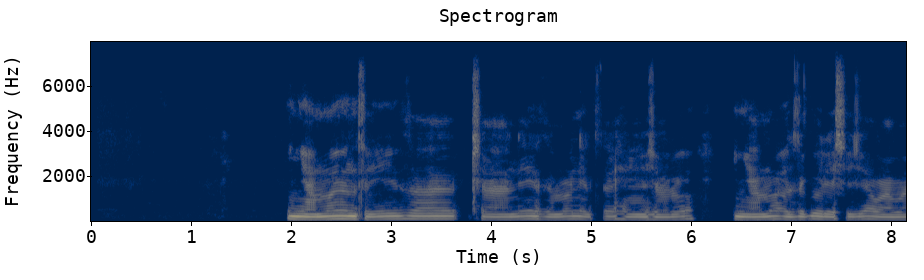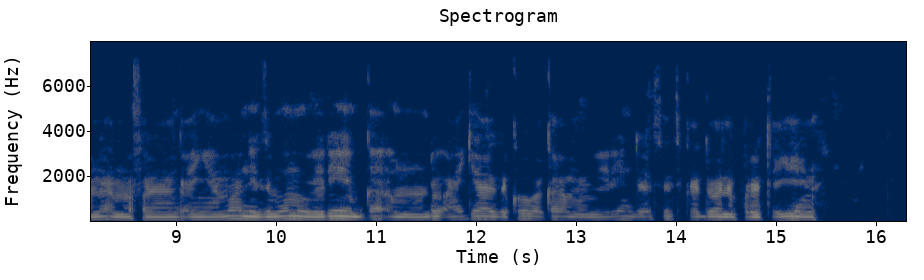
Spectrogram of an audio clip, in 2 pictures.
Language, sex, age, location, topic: Kinyarwanda, male, 50+, Musanze, agriculture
